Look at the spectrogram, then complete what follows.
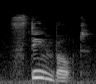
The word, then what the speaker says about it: steamboat: In steamboat, you will either look in a dictionary and see that the first syllable is stressed, or hear people speak and they'll say steamboat.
